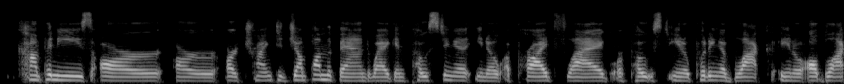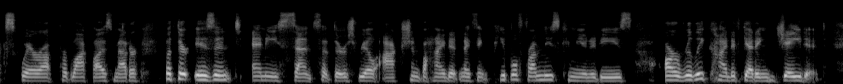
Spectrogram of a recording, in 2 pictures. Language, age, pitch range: English, 30-49, 180-220 Hz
